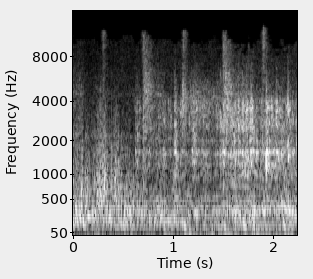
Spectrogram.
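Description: A Sherman Crab flail tank running: a loud, continuous rumble broken by sharp knocks a few times a second, which fits its chains beating the ground to set off mines.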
